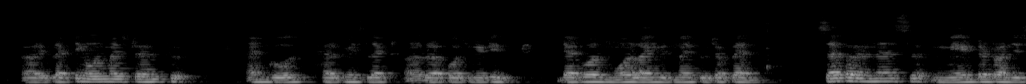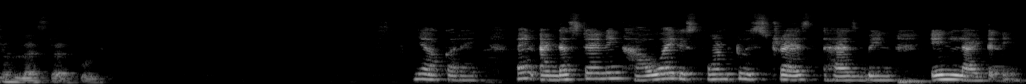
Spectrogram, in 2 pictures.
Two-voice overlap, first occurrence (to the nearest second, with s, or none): none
